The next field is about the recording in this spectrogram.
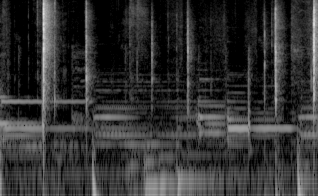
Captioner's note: buttons clicking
